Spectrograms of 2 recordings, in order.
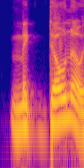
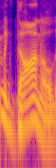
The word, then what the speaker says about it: McDonough: And by the way, Christopher McDonough, I'm sorry if I'm mispronouncing your name. McDonough, McDonough. It's not McDonald. It's McDonough.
